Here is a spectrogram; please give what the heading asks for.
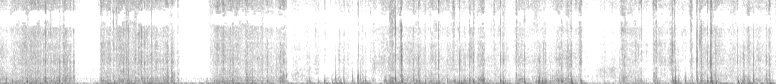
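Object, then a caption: Cotton work pants waistband with elastic and mesh lining. Long nails scratch and tap along the waistband of khaki cotton work pants, which have an orange elastic inner waistband and a mesh lining. The sound is a steady run of dry, papery scratching and crinkling with quick ticks, broken by short pauses, and it stays fairly quiet throughout.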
